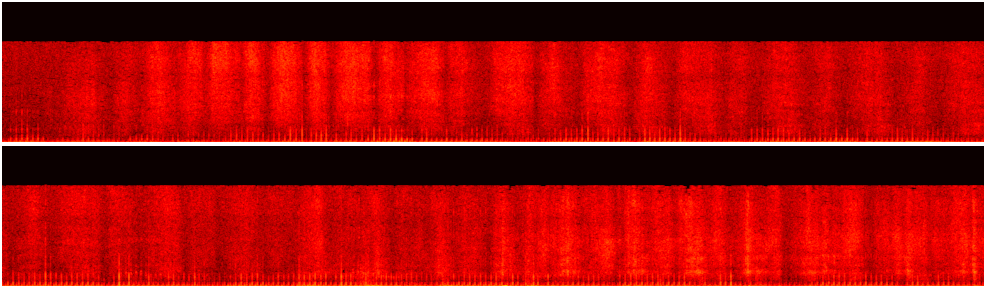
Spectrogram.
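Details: Close purr of a house cat, a low buzzing drone that barely pauses, rising and falling gently with each breath over fourteen seconds.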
